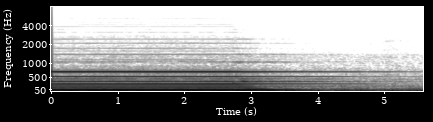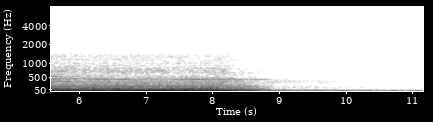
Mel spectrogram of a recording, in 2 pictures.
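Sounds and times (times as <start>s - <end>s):
organ sonata playing: 0.0s - 4.8s.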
